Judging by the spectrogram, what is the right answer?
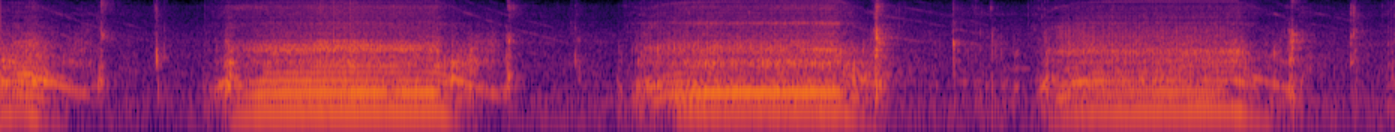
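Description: Stick blender pulsed in hot-process soap batter, blending in raw sugar. Its motor winds down just after the start, then runs in three bursts of just over a second each, rising in pitch as it starts and falling as it stops, with a few clicks between bursts.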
